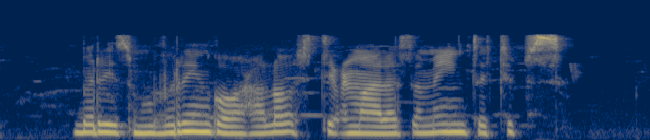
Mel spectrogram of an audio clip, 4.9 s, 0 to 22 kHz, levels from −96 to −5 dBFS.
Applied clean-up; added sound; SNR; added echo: none; none; none; none.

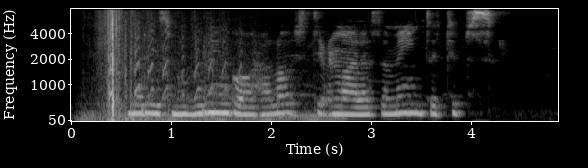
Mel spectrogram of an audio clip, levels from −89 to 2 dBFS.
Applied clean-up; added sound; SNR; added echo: none; Bird; 3 dB; reverberation time 0.2 s.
